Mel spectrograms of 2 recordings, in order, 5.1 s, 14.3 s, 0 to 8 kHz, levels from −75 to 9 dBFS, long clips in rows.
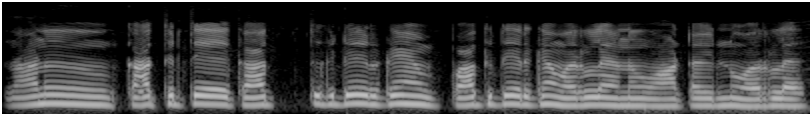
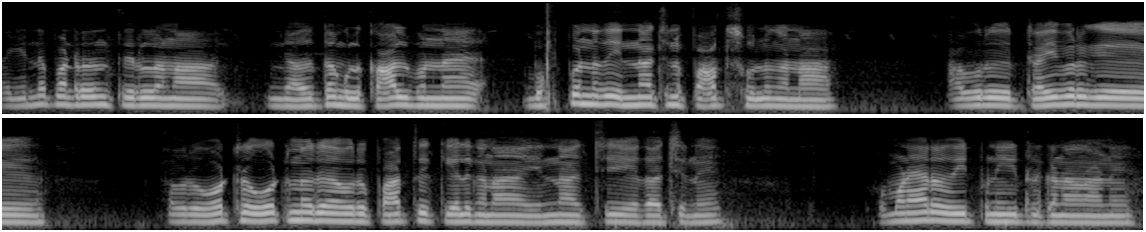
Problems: none marked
